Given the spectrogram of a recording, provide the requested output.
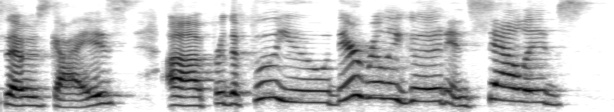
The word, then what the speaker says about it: Fuyu: hata and the fuyu. Foo you. Fool you. Like fool you. But it's not fool.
